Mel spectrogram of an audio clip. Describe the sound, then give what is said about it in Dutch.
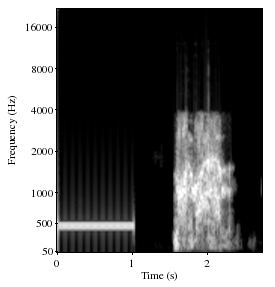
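A single steady telephone ringback tone of an outgoing call sounds for about a second, clear and even, then stops. After a brief pause comes a short, harsh burst of noise. “Oh, we zijn al aan het bellen.”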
